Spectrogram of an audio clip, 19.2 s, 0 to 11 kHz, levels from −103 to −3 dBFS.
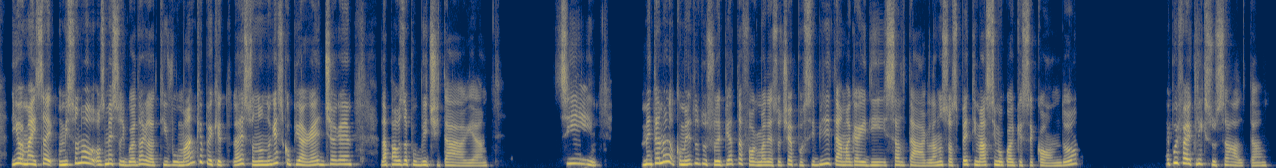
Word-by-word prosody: io 300 Hz, +5 st, +5 dB
ormai, 280 Hz, -2 st, +6 dB
sai, 255 Hz, -1 st, +1 dB
mi 235 Hz, +2 st, +7 dB
sono 330 Hz, +9 st, +2 dB
ho 240 Hz, -2 st, 0 dB
smesso 280 Hz, 0 st, +1 dB
di 220 Hz, -, 0 dB
guardare 215 Hz, +6 st, 0 dB
la 210 Hz, -3 st, +1 dB
TV, 215 Hz, +1 st, -5 dB
ma 210 Hz, +3 st, +1 dB
anche 400 Hz, +4 st, +2 dB
perché 245 Hz, -, 0 dB
t 230 Hz, -, -25 dB
adesso 265 Hz, +1 st, 0 dB
non 235 Hz, +2 st, +3 dB
riesco 315 Hz, -2 st, 0 dB
più 255 Hz, 0 st, +2 dB
a 225 Hz, -, +4 dB
reggere 260 Hz, +4 st, +1 dB, 0.4 s
la 235 Hz, +2 st, +1 dB
pausa 255 Hz, 0 st, +2 dB
pubblicitaria. 200 Hz, -5 st, -3 dB, 1.2 s
Sì. 300 Hz, -7 st, 0 dB, 0.8 s
Mentre 275 Hz, +5 st, +4 dB
almeno, 405 Hz, +1 st, +4 dB
come 250 Hz, 0 st, +4 dB
hai 275 Hz, -, +1 dB
detto 310 Hz, 0 st, -3 dB
tu 285 Hz, -1 st, -2 dB
sulle 235 Hz, -3 st, +2 dB
piattaforme 255 Hz, -5 st, -1 dB
adesso, 210 Hz, -1 st, -1 dB
c'è 245 Hz, +4 st, -2 dB
possibilità 235 Hz, +5 st, -2 dB
magari 215 Hz, -1 st, 0 dB
di 200 Hz, 0 st, -2 dB
saltarla, 195 Hz, -4 st, -3 dB
non 220 Hz, +3 st, 0 dB
so, 220 Hz, -2 st, -3 dB
aspetti 235 Hz, +4 st, -1 dB
massimo 215 Hz, +1 st, +2 dB
qualche 205 Hz, -1 st, -2 dB
secondo 200 Hz, -, -3 dB, 1.3 s
e 280 Hz, -, -2 dB
puoi 355 Hz, -1 st, +5 dB
fare 320 Hz, -3 st, +3 dB
clic 285 Hz, 0 st, -1 dB
su 240 Hz, -5 st, -2 dB
"salta". 190 Hz, -4 st, -6 dB
230 Hz, 160 wpm, -24 LUFS, 205-270 Hz, 1.3 s, mi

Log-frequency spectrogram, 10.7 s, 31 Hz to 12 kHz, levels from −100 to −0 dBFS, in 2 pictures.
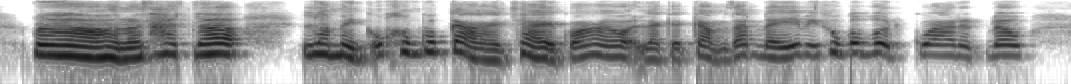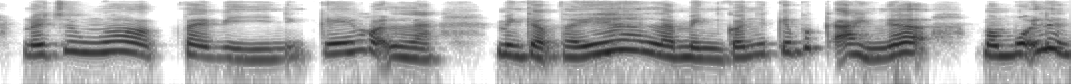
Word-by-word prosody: Ờ, 250 Hz, -, +7 dB, 0.4 s
nói 200 Hz, +1 st, +5 dB
thật 260 Hz, +4 st, -1 dB
đó, 260 Hz, 0 st, +7 dB, 0.3 s
là 255 Hz, +1 st, +2 dB
mình 230 Hz, -5 st, +3 dB
cũng -, -, -1 dB
không 295 Hz, -1 st, -1 dB
có 305 Hz, -, +3 dB
cả 245 Hz, -, +3 dB
trải 200 Hz, -3 st, +3 dB
qua, 225 Hz, +4 st, 0 dB
gọi 215 Hz, -, -1 dB
là, 185 Hz, -, -3 dB
cái 185 Hz, 0 st, -6 dB
cảm 175 Hz, -, -2 dB
giác 245 Hz, +1 st, -3 dB
đấy, 210 Hz, +1 st, +2 dB
vì 235 Hz, -, -3 dB
không 280 Hz, +2 st, -5 dB
có 285 Hz, -, +2 dB
vượt 275 Hz, -2 st, +1 dB
qua 250 Hz, -1 st, -4 dB
được 220 Hz, -3 st, -9 dB
đâu. 240 Hz, 0 st, -1 dB, 0.4 s
Nói 245 Hz, +1 st, -2 dB
chung 300 Hz, -2 st, -6 dB
á, 320 Hz, -, -4 dB, 0.3 s
tại 245 Hz, -5 st, -4 dB
vì 185 Hz, -3 st, -11 dB
những 210 Hz, -, -17 dB
cái, 275 Hz, +2 st, -1 dB
gọi 300 Hz, -8 st, -3 dB
là, 200 Hz, -4 st, -5 dB, 0.3 s
mình 245 Hz, -3 st, -3 dB
cảm -, -, -2 dB
thấy 225 Hz, +5 st, 0 dB
á, 340 Hz, 0 st, -1 dB
là 255 Hz, -6 st, 0 dB
mình 195 Hz, -3 st, -4 dB
có 210 Hz, +4 st, -3 dB
những 265 Hz, +4 st, -9 dB
cái 295 Hz, -, -7 dB
bức 395 Hz, 0 st, -8 dB
ảnh 215 Hz, -6 st, -4 dB
á, 285 Hz, +4 st, 0 dB, 0.3 s
mà 235 Hz, -, 0 dB
mỗi 270 Hz, +4 st, 0 dB
lần 370 Hz, -8 st, 0 dB
245 Hz, 275 wpm, -22 LUFS, 210-275 Hz, 0.4 s, Ờ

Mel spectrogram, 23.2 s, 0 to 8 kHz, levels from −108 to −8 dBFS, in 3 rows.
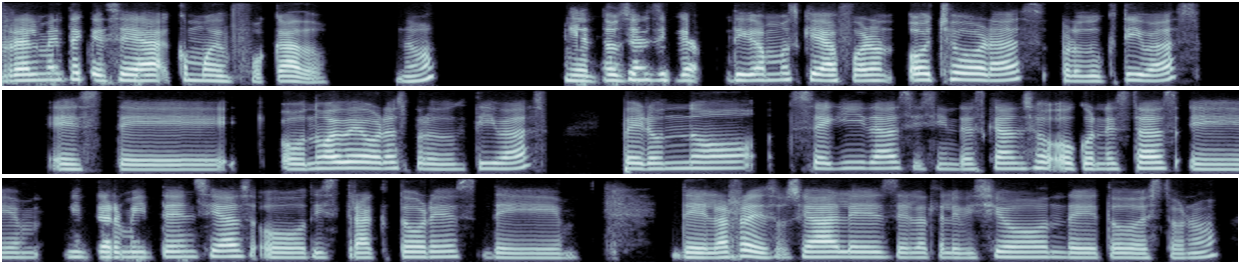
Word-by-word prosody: realmente, 220 Hz, +5 st, +4 dB
que 205 Hz, -2 st, +2 dB
sea 200 Hz, -1 st, +6 dB
como 205 Hz, -3 st, +1 dB
enfocado, 175 Hz, -4 st, +1 dB, 0.4 s
¿no? 180 Hz, -, -1 dB, 0.8 s
Y 200 Hz, -2 st, +2 dB
entonces, 205 Hz, +4 st, +3 dB
así 220 Hz, 0 st, -1 dB
que 200 Hz, -, 0 dB
ah, -, -, +2 dB, 0.2 s
digamos 215 Hz, +2 st, +2 dB
que -, -, +2 dB
ya 200 Hz, -1 st, +8 dB
fueron 200 Hz, 0 st, +3 dB
8 225 Hz, +2 st, +4 dB
horas 220 Hz, +3 st, +3 dB
productivas, 195 Hz, -, -1 dB, 0.5 s
este, 170 Hz, -2 st, -3 dB, 0.3 s
o 180 Hz, 0 st, 0 dB
9 210 Hz, +2 st, +5 dB
horas 210 Hz, 0 st, +2 dB
productivas, 195 Hz, -, -4 dB, 0.4 s
pero 195 Hz, -1 st, +1 dB
no 215 Hz, +4 st, -1 dB, 0.2 s
seguidas 210 Hz, +1 st, -3 dB
y -, -, -11 dB
sin 185 Hz, -1 st, -11 dB
descanso 200 Hz, +3 st, -2 dB
o 200 Hz, -, +1 dB
con 190 Hz, 0 st, -2 dB
estas, 205 Hz, +2 st, +2 dB
eh, 175 Hz, -1 st, -4 dB, 0.3 s
intermitencias 185 Hz, +2 st, 0 dB
o 170 Hz, 0 st, -1 dB
distractores 185 Hz, +3 st, -2 dB
de 155 Hz, -1 st, -5 dB, 0.7 s
de 170 Hz, -2 st, +1 dB
las 175 Hz, +2 st, +2 dB
redes 190 Hz, -6 st, +4 dB
sociales, 185 Hz, -1 st, +1 dB
de 170 Hz, -, -3 dB
la 170 Hz, 0 st, -3 dB
televisión, 180 Hz, +3 st, -3 dB
de 165 Hz, -1 st, -1 dB
todo 165 Hz, -1 st, -2 dB
esto, 155 Hz, 0 st, -7 dB
¿no?, 175 Hz, +8 st, -6 dB
190 Hz, 125 wpm, -24 LUFS, 175-210 Hz, 0.8 s, ya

